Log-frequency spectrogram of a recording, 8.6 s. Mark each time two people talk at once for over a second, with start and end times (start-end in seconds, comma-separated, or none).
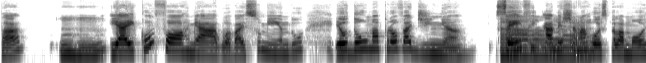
6.7-7.9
